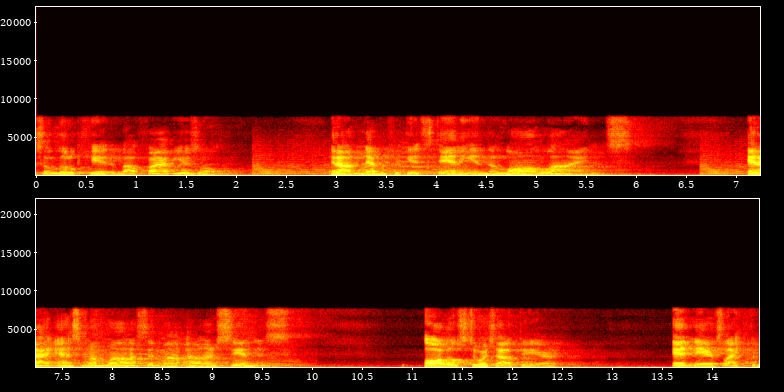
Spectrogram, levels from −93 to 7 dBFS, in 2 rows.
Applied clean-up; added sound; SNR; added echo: none; Brass instrument; 13 dB; reverberation time 2.5 s.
